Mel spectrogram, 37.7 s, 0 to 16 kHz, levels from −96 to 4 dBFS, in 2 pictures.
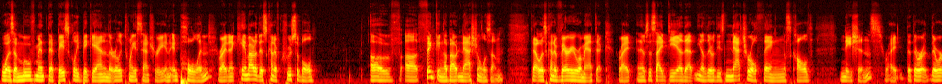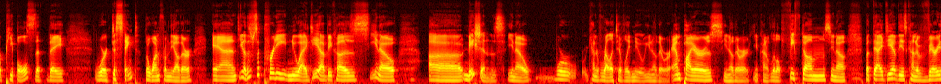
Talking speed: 180 wpm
